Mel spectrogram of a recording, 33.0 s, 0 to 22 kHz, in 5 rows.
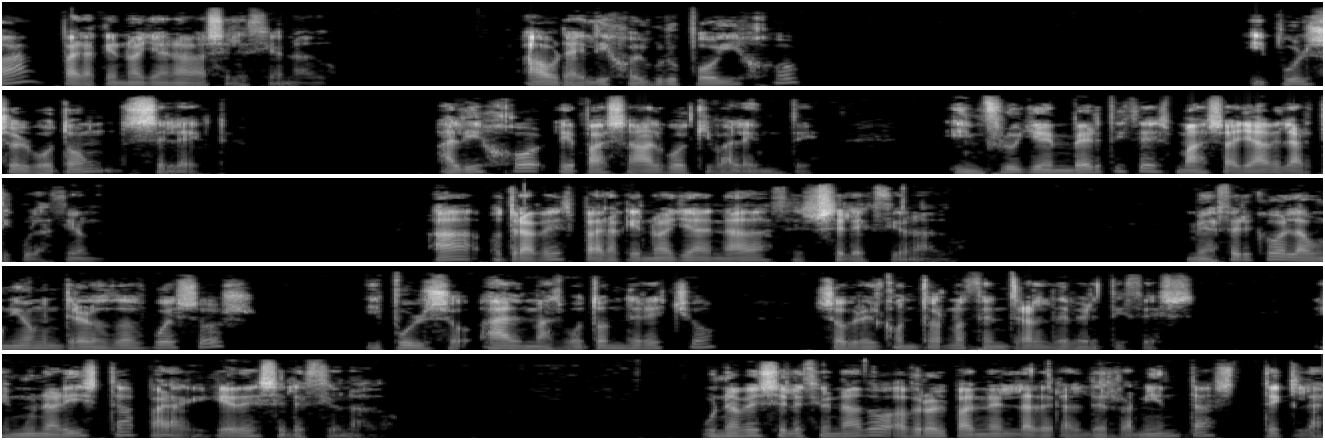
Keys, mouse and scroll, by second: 2.7-4.7 drag, 6.5-8.5 drag, 8.1 middle click, 16.0 a, 18.6-20.9 middle drag, 24.6-26.5 right drag, 27.7-29.5 middle drag, 30.5-32.4 middle drag, 32.0 n.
